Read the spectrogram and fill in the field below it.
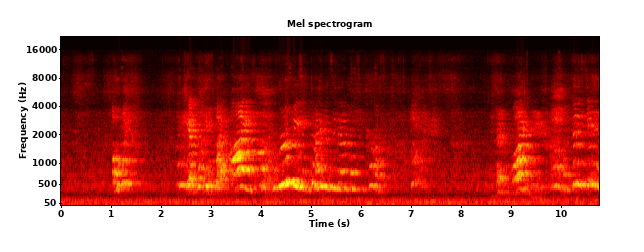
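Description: A young woman sings expressively in a large hall.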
